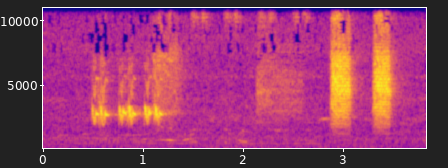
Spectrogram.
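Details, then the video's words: Black drongo calling: three short, harsh chattering notes in quick succession, then softer high buzzy notes and two loud, dense rasping bursts near the end, over a quiet background. "Black Drongo Calling"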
